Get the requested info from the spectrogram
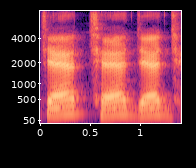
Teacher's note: स्पर्श संघर्षी क्या है श्वास घर्षण के साथ बाहर आती है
